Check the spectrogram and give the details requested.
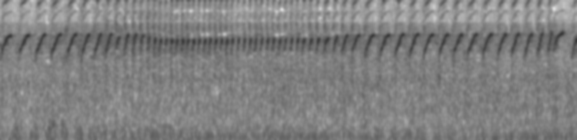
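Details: Olive-backed sunbird, locally kolibri wulung, on a masteran tutoring track for songbirds: a steady train of high, thin upslurred notes, quickening to a near-buzzy trill at mid-phrase before slowing again, with no other sounds.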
